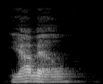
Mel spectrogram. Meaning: 1. an emphatic yes, to indicate strong agreement, or dissent in reply to a negative statement or question 2. yessir
- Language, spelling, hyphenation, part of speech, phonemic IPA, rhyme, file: Dutch, jawel, ja‧wel, adverb, /jaːˈʋɛl/, -ɛl, Nl-jawel.ogg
